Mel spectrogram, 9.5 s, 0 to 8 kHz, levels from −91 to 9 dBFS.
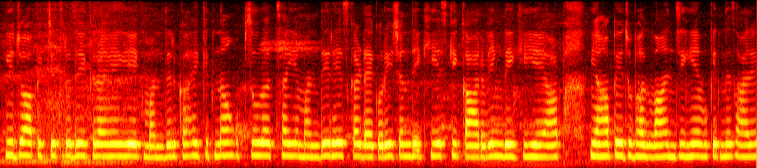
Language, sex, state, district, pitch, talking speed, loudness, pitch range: Hindi, female, Odisha, Nuapada, 220 Hz, 220 wpm, -14 LUFS, 210-225 Hz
